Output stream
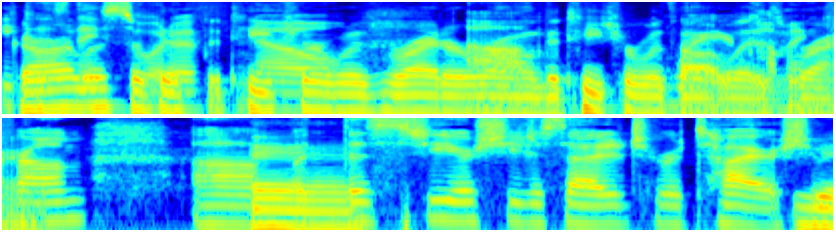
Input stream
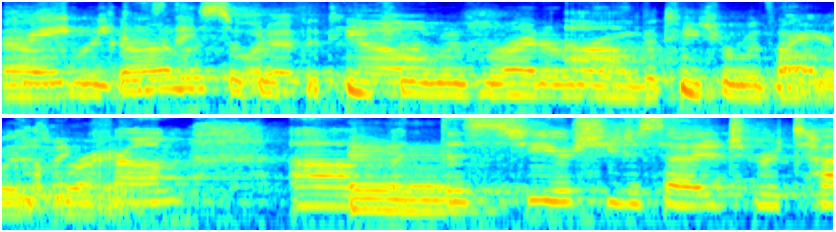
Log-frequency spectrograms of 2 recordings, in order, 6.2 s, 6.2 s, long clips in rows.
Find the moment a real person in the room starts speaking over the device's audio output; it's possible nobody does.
none

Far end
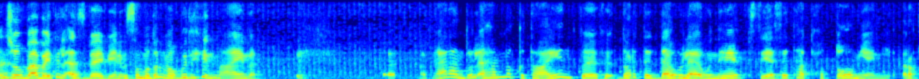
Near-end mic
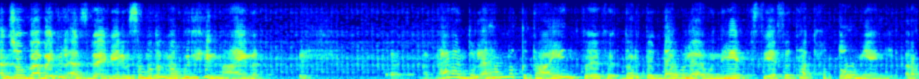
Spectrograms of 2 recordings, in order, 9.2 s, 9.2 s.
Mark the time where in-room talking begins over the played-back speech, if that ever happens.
none

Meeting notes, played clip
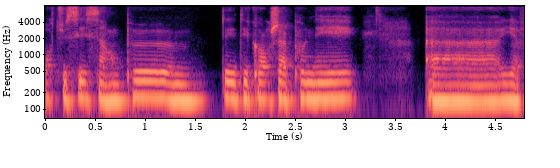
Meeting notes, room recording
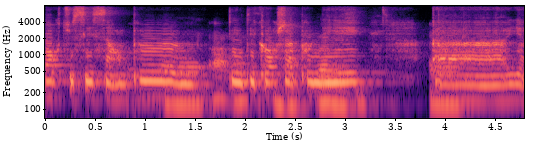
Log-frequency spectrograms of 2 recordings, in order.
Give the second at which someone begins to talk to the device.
1 s

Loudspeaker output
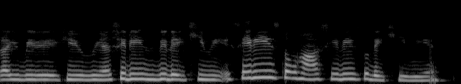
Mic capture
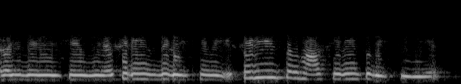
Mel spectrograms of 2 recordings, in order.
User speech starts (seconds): none

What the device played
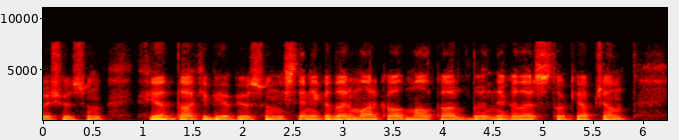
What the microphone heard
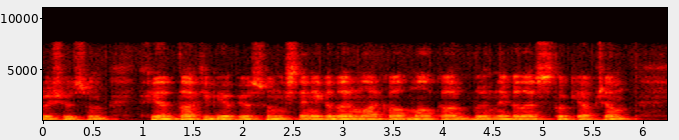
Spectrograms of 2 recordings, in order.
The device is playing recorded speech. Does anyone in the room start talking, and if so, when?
none

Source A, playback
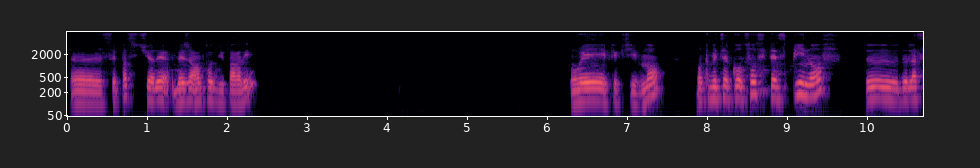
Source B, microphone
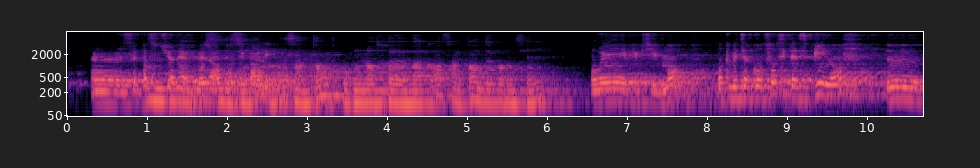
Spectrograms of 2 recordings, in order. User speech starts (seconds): 1 s

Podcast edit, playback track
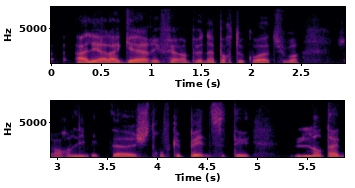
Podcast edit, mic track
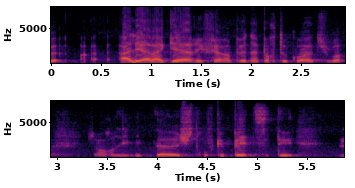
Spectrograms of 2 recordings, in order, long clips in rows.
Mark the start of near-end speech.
none

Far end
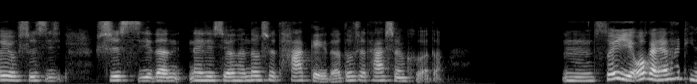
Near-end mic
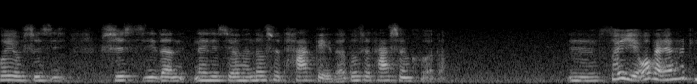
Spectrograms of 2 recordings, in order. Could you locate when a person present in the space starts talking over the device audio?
none

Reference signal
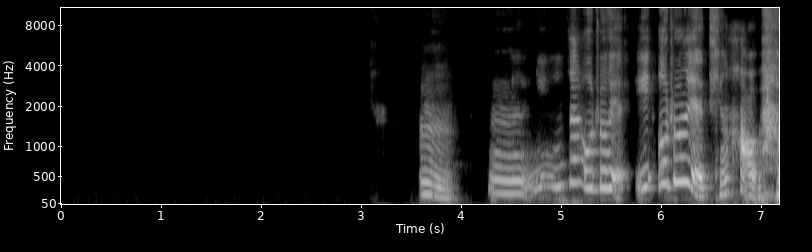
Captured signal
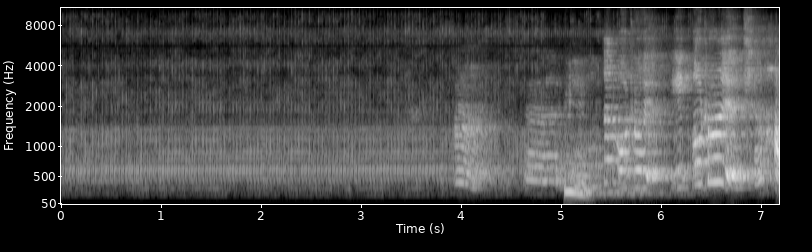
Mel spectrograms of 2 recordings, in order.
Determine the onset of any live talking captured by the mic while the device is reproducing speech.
5 s

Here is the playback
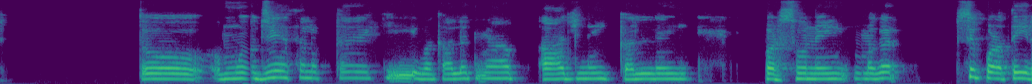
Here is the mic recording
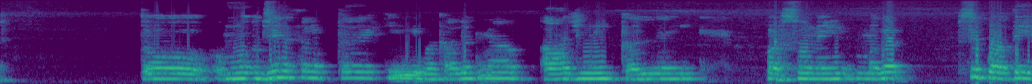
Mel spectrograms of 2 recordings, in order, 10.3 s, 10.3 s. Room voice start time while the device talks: none

